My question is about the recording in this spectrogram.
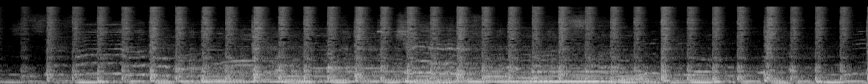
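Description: A drum kit beat played with sticks along to a backing song with organ and bass, the strokes falling steadily about four a second.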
